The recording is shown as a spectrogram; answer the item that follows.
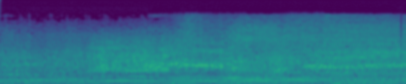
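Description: Race cars, including a Lamborghini, lapping Tsukuba Circuit in a racing video game, with a steady engine drone and tire noise throughout, sustained and fairly loud with no talk.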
